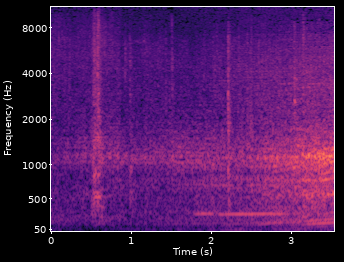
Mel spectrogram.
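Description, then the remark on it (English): A car engine hums steadily as the car parks outside a large, dilapidated building on a wide, quiet street, its pitch and loudness gradually rising toward the end, with a couple of brief clunks early on. No one speaks. “parks outside a large, dilapidated building on a wide, quiet street.”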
